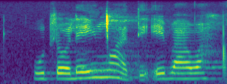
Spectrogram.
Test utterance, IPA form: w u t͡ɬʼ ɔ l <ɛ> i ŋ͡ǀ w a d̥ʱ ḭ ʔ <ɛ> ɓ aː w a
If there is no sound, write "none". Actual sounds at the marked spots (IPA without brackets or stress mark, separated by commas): ɛ, ɛ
